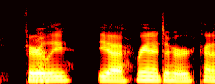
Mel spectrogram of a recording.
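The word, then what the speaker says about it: Farrelly: How's that how you pronounce her last name? Fairley.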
